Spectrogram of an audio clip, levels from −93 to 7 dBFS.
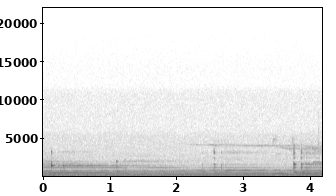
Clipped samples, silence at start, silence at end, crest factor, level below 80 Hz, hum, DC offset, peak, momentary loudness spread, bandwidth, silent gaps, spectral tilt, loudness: under 0.1%; 0 s; 0 s; 22 dB; -48 dBFS; none; under 0.1%; -18 dBFS; 6 LU; 16.5 kHz; none; -6 dB/octave; -44 LUFS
